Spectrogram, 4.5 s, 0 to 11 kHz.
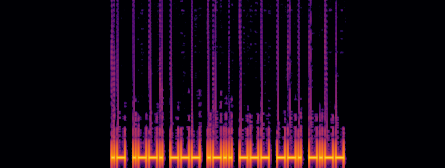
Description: Morse code, heard as a keyed tone, about 46 wpm, 700 Hz. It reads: APOLOGY
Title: Multi-letter Phonemes 45wpm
